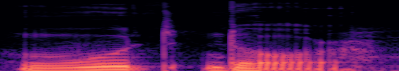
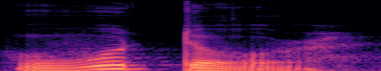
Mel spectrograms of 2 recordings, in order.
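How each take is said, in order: First: WOOD, break, DOOR, both d's sounded; separate words. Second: WOOD DOOR joined on one d; linked consonants. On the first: Teacher showing what to avoid, separate words. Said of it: "instead of". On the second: Teacher showing the correct connection, linked consonants. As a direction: flow "wood" into "door" with a single d. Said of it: "pronounced as". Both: Shown as a demonstration.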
